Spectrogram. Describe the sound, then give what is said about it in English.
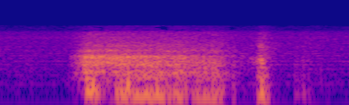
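Deep breathing from a person during a relaxation exercise: one long, airy breath of about a second, then a short, softer puff of breath, with no talking. “And just take some deep breaths.”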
